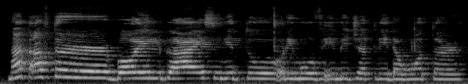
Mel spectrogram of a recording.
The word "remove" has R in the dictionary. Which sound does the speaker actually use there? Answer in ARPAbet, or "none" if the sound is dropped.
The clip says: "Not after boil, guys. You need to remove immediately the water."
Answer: R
